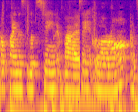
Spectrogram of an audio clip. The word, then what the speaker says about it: Saint Laurent: of that I'm applying this lip stain by Saint Laurent that's how you say it this isn't a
